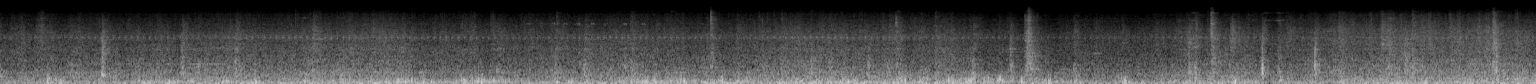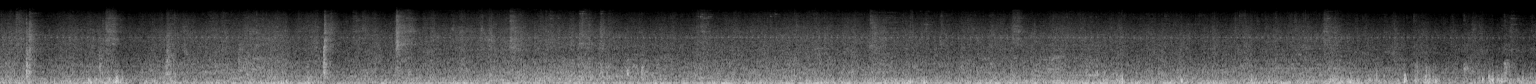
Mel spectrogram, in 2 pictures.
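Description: ICF passenger coach running over rail joints and crossover points, heard from its open doorway: a steady low rumble of wheels on track broken by frequent irregular sharp clicks and clatters as the wheels cross the points, with a faint steady high whine.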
